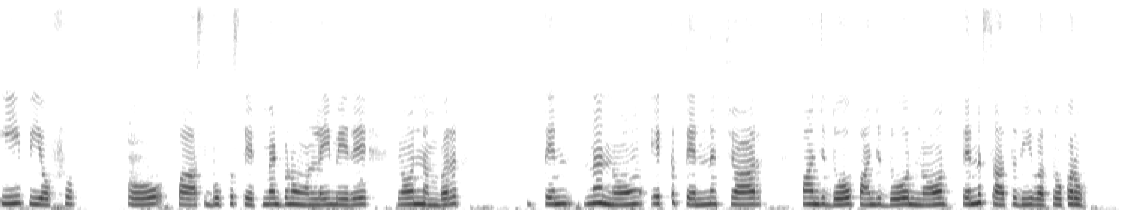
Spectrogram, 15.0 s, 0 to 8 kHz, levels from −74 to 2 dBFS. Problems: background sounds at intervals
